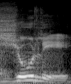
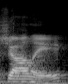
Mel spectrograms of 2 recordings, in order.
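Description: First: The word is pronounced in a distorted way. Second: The word is pronounced in the standard way. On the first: The speaker calls it wrong. "She says jolly" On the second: The speaker calls it right. "Instead of jolly"

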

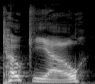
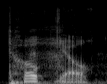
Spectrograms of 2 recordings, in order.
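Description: First: Tokyo is pronounced in an English style. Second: Tokyo is pronounced in a Japanese style. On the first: The speaker calls it wrong. "it's not Tokyo" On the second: The speaker calls it right. "my wife, who speaks Japanese, is always just like, it's Tokyo"

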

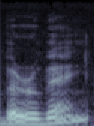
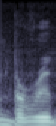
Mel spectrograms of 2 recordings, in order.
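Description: First: The name is pronounced with a French accent. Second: The name is pronounced with an English accent. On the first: "might be the French" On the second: "that's what everybody else says"

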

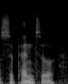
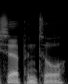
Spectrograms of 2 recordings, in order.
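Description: First: The start does not sound like serpent. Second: The start sounds like the word serpent. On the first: The speaker calls it wrong. "not Serpentor" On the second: The speaker calls it right. "Because it's got the word serpent in it. And so it should be Serpentor"

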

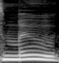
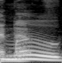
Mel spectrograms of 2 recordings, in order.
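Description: First: The vowel sounds like the 'oo' in food. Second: The vowel sounds like the 'o' in vogue. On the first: The speaker calls it wrong. "People think it's Moog. It's not" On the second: The speaker calls it right. "Moog rhymes with Brogue"

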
